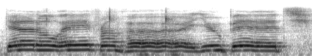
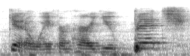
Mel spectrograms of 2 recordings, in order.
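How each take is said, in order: First: It is said in an exaggerated vaudeville voice. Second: It is said in a plain movie-style voice.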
